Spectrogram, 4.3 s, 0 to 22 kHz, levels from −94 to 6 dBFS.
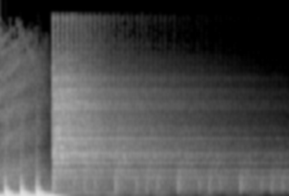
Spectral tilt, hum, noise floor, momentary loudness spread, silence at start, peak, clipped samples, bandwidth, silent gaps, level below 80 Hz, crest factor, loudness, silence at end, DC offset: -5.5 dB/octave; none; -45 dBFS; 26 LU; 0 s; 0 dBFS; under 0.1%; over 20 kHz; none; -24 dBFS; 14 dB; -12 LUFS; 2.15 s; under 0.1%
